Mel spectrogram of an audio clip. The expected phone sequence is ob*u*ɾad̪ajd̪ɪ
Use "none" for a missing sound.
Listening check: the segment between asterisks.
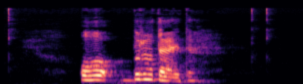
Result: u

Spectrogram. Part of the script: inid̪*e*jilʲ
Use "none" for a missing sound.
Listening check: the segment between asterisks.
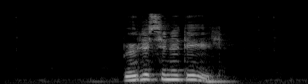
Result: e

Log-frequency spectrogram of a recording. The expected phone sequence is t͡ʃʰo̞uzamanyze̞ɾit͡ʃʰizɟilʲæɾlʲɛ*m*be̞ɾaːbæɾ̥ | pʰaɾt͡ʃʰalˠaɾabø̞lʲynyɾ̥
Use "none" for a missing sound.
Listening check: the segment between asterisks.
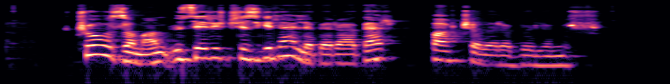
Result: none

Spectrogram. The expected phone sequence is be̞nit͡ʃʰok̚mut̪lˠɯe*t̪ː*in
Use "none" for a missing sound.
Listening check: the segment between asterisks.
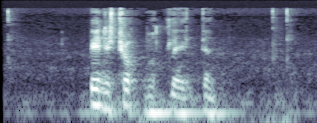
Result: t̪ː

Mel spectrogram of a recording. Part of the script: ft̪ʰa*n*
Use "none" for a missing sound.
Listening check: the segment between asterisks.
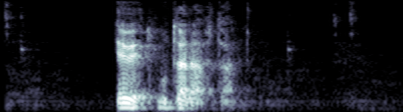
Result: n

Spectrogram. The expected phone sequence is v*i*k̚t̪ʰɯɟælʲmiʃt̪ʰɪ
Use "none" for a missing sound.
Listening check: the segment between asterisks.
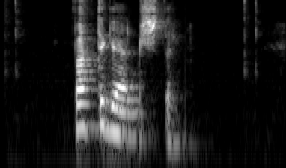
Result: a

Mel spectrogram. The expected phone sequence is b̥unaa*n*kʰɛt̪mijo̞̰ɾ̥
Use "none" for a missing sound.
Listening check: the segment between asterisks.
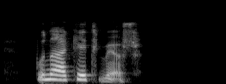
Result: none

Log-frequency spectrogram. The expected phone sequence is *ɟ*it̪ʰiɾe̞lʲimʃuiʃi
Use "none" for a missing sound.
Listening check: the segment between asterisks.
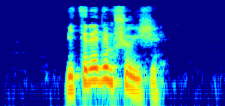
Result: b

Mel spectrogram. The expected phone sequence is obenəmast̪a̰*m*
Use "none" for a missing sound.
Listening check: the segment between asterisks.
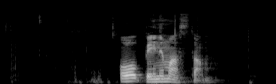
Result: m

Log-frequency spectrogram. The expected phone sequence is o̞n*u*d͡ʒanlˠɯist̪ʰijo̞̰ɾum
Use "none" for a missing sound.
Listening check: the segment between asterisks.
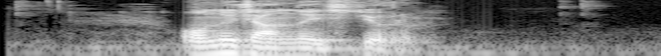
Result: u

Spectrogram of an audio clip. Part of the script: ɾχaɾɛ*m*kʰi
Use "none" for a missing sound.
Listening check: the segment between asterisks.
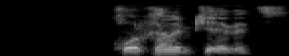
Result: m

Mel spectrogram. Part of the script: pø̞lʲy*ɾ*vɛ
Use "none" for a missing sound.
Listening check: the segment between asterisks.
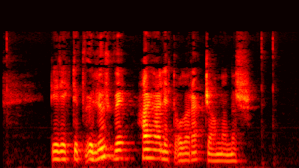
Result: ɾ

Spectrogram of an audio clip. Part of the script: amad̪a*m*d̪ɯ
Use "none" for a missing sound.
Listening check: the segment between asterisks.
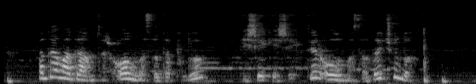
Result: m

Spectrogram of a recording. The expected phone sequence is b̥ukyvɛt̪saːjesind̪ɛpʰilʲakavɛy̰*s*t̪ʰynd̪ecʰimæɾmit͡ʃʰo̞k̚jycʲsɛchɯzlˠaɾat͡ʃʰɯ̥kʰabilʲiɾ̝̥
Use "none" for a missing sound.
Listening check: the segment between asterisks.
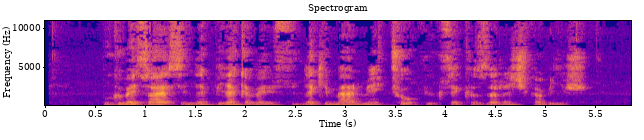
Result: s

